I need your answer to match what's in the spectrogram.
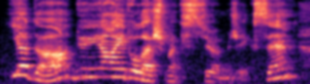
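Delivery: ordinary delivery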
